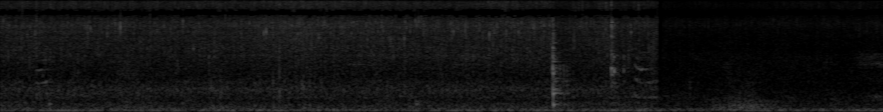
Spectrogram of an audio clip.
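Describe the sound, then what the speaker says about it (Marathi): Black fish frying on a flat iron tawa over low heat, a steady hissing sizzle with a couple of light clicks, the sizzle dropping quieter for the last couple of seconds. "मी त्याच तव्यामध्ये हे काळे मासे तळून घेत आहे."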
